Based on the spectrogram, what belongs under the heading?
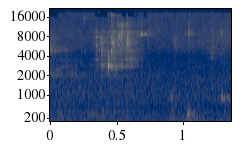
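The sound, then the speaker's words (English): A quiet sip of fizzy lime seltzer from a can: a brief soft hiss of bubbles and a few faint wet slurps, ending in one sharp, loud tap. No one speaks. “I'm just getting a waft of that lime right up in my nostrils. Let me take a sip.”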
